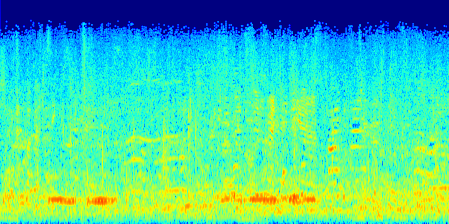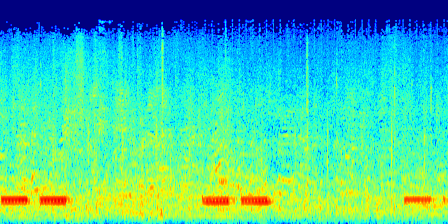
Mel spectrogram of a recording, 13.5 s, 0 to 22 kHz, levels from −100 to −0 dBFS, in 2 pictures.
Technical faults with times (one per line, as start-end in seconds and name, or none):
9.72-13.46 Wi-Fi interference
